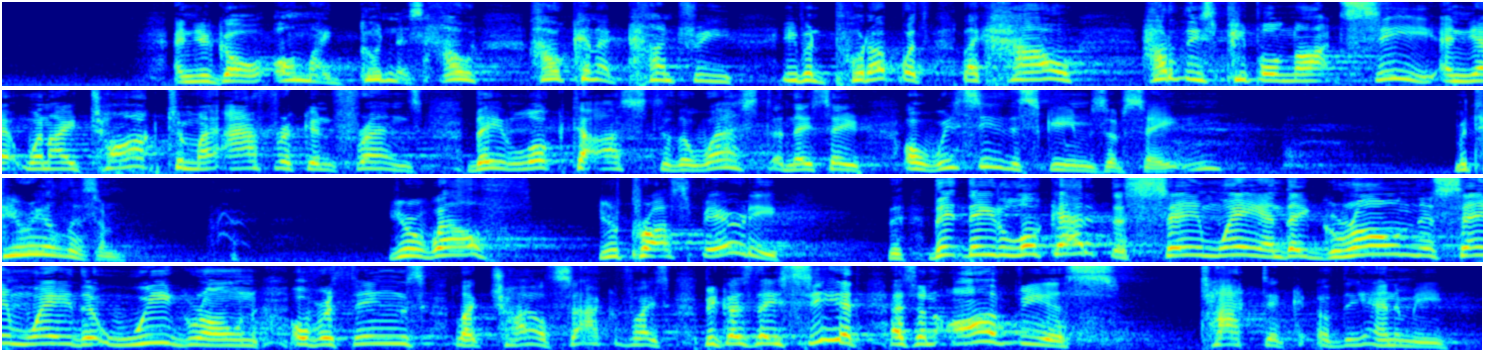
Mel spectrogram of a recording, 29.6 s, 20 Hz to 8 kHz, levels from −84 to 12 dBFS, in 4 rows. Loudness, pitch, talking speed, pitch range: -27 LUFS, 235 Hz, 175 wpm, 205-265 Hz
